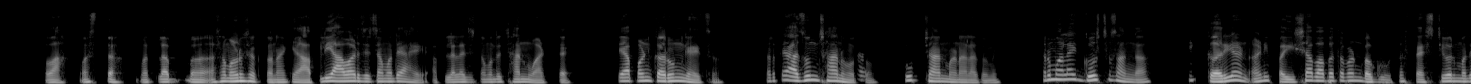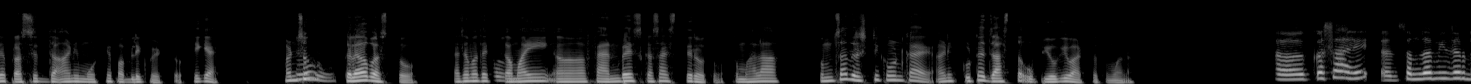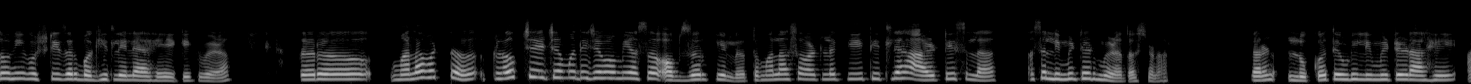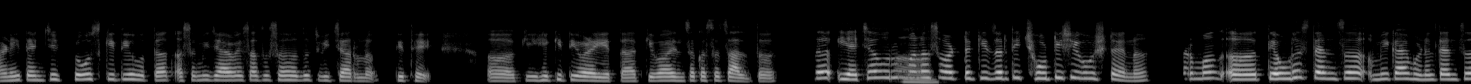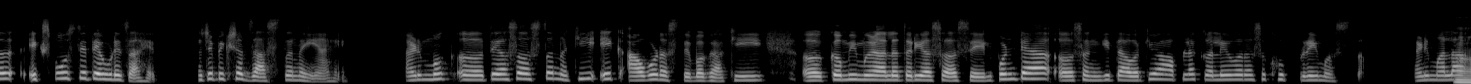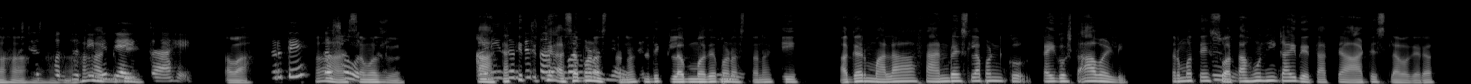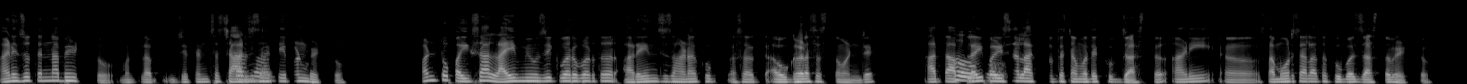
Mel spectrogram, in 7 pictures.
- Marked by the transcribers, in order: in English: "पब्लिक"; in English: "फॅन बेस"; other noise; in English: "ऑब्झर्व्ह"; in English: "शोज"; in English: "एक्सपोज"; in English: "सनबर्नमध्ये"; in English: "फॅन बेसला"; in English: "चार्जेस"; in English: "लाईव्ह म्युझिक"
- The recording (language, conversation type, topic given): Marathi, podcast, फेस्टिव्हल आणि छोट्या क्लबमधील कार्यक्रमांमध्ये तुम्हाला नेमका काय फरक जाणवतो?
